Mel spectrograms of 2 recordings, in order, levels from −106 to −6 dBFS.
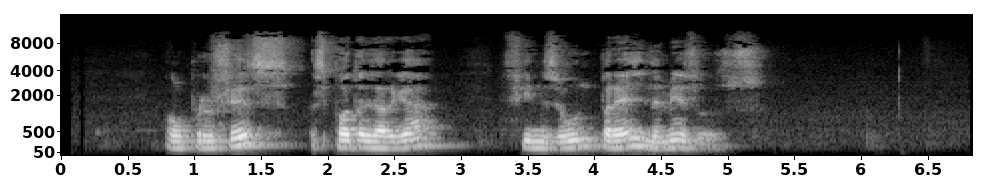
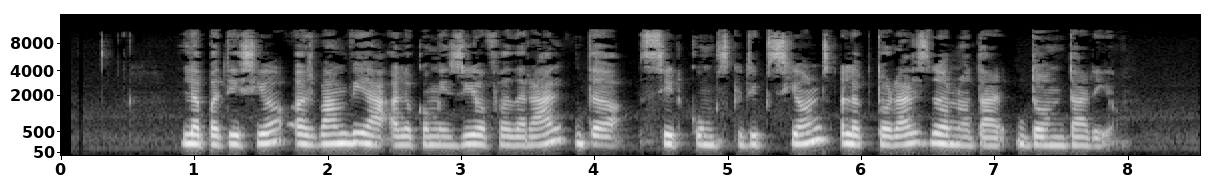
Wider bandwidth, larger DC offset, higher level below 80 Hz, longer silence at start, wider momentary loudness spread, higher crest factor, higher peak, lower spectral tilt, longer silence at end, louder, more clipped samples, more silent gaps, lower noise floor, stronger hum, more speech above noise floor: second, 9.8 kHz vs 11.5 kHz; neither; about the same, -80 dBFS vs -76 dBFS; about the same, 0.8 s vs 0.9 s; first, 18 LU vs 8 LU; about the same, 18 dB vs 18 dB; second, -10 dBFS vs -6 dBFS; about the same, -6 dB/octave vs -5 dB/octave; first, 1.65 s vs 0.65 s; about the same, -25 LUFS vs -24 LUFS; neither; neither; first, -72 dBFS vs -66 dBFS; neither; first, 47 dB vs 42 dB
